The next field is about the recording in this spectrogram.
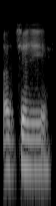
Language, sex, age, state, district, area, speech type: Punjabi, male, 30-45, Punjab, Mohali, urban, conversation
